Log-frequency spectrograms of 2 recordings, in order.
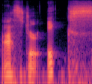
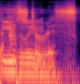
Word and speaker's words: asterisk: We're not going to debate whether it's pronounced asterisk or asterix. It is asterisk.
